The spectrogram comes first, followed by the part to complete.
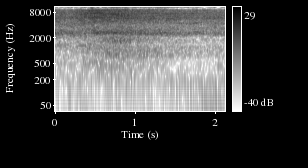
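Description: Pressure washer spray wand putting a heavy coat of cleaning solution onto house siding, drawn through a 2.1 downstream injector on an 8 gallon-per-minute machine: a steady, loud hiss of spray.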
